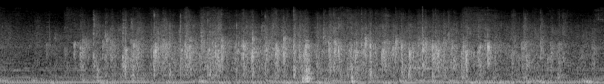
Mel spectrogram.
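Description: Audience applauding, building about a second in and dying away near the end, over a steady low music bed.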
